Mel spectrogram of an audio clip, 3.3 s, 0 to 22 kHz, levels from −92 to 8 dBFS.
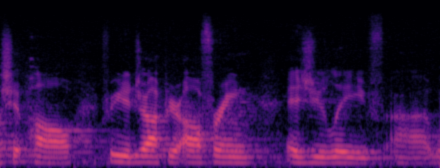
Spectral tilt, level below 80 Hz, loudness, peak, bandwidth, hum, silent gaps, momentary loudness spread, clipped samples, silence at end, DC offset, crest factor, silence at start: -5.5 dB/octave; -74 dBFS; -37 LUFS; -18 dBFS; 16 kHz; none; none; 13 LU; under 0.1%; 0 s; under 0.1%; 18 dB; 0 s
